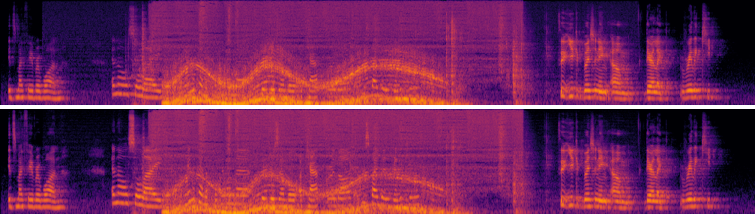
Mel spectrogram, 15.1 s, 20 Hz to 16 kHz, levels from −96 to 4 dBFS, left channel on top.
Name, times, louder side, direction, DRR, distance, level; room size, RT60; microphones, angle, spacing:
voice 1, 0.2-1.4 2.2-3.5 3.7-8.5, right 3 dB, 50° right, 1.0 m, -32 dB
sound 1, 0.8-12.8, left 3 dB, 40° left, 3.7 m, -45 dB
sound 2, 3.0-10.5, right 4 dB, 15° right, 1.0 m, -38 dB
sound 3, 3.2-9.0, left 3 dB, 85° left, 1.1 m, -25 dB
voice 2, 10.9-12.6 12.9-13.3 13.6-14.2, equal, 5° left, 2.3 m, -28 dB
26.5 x 15.5 x 8.1 m
head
